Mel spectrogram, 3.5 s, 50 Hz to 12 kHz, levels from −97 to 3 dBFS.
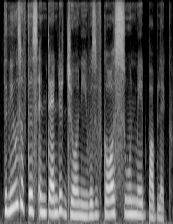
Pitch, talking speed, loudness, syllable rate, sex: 210 Hz, 210 wpm, -18 LUFS, 5.4 syllables/s, female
